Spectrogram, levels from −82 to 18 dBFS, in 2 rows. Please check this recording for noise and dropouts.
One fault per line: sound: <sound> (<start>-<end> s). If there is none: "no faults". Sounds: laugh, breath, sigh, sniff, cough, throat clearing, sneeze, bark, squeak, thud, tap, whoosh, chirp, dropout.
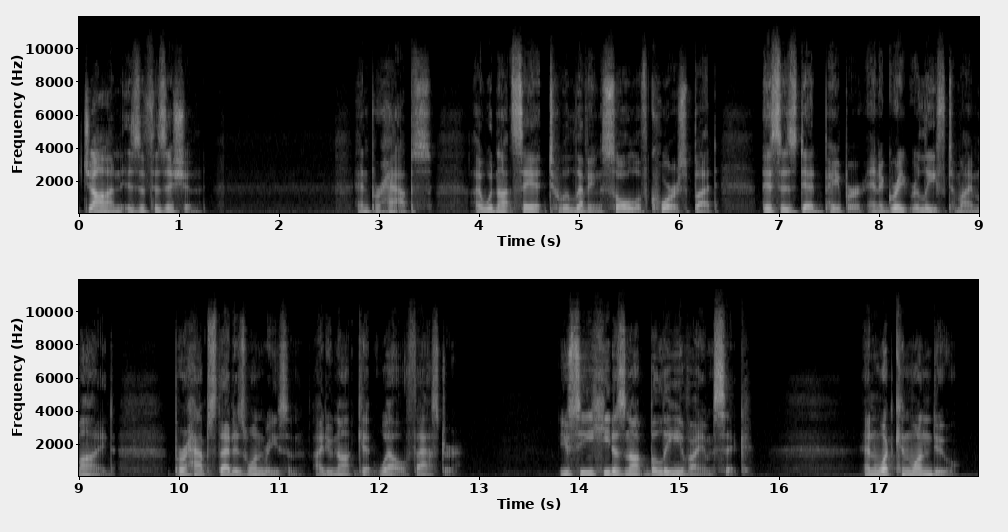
no faults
